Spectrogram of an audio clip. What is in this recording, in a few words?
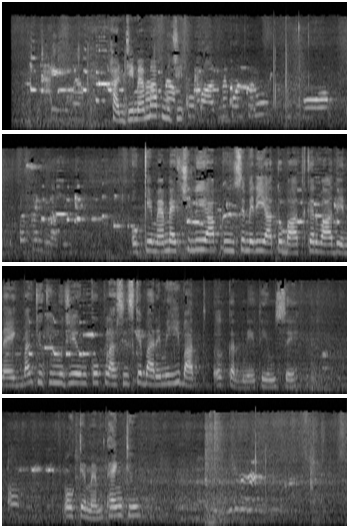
call recording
